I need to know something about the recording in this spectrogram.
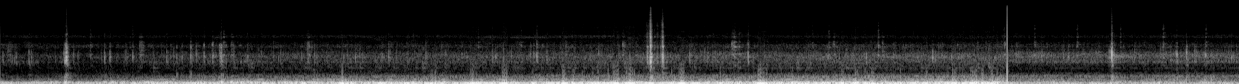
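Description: Heavy low rumble of wind buffeting and road vibration on a bicycle-mounted camera's microphone while riding, growing louder toward the middle and dropping off sharply about ten seconds in. A few sharp clicks sound over it.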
